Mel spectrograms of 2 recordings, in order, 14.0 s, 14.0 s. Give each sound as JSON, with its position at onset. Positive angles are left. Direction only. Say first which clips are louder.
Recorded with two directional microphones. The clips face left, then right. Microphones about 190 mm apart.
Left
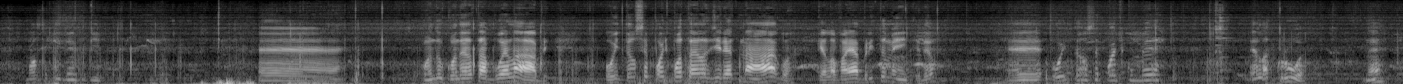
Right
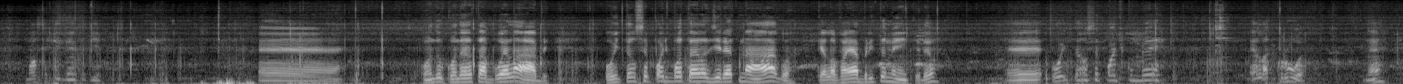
{"t": 0.7, "sound": "speech", "louder": "right 1 dB", "side_deg": 0}
{"t": 2.5, "sound": "speech", "louder": "right 4 dB", "side_deg": -20}
{"t": 4.2, "sound": "speech", "louder": "right 7 dB", "side_deg": -35}
{"t": 10.5, "sound": "speech", "louder": "right 3 dB", "side_deg": -25}
{"t": 12.1, "sound": "mechanisms", "louder": "right 1 dB", "side_deg": 0}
